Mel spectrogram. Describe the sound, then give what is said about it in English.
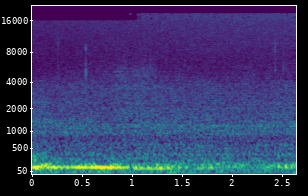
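Steady low rumble of a car cruising on the interstate at highway speed, with a droning engine hum and continuous road noise heard from inside the cabin, no one speaking. “This car, like, got right in front of me on the interstate. We were going 80, now we're going 50.”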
